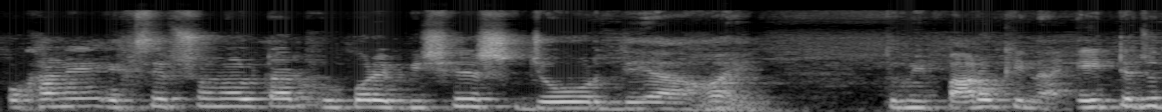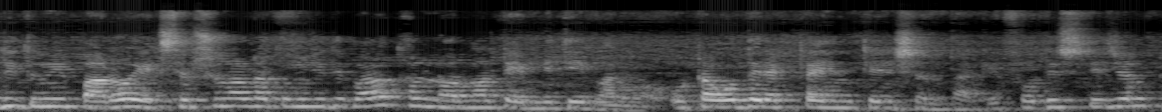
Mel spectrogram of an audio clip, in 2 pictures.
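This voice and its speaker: A man with a Bengali accent lectures on English grammar, repeating each word slowly. His voice rings through a very echoey room, picked up from a distance with faint noise behind. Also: high-pitched. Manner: explains slowly, repeats words, stretches English terms aloud. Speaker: English tutor.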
